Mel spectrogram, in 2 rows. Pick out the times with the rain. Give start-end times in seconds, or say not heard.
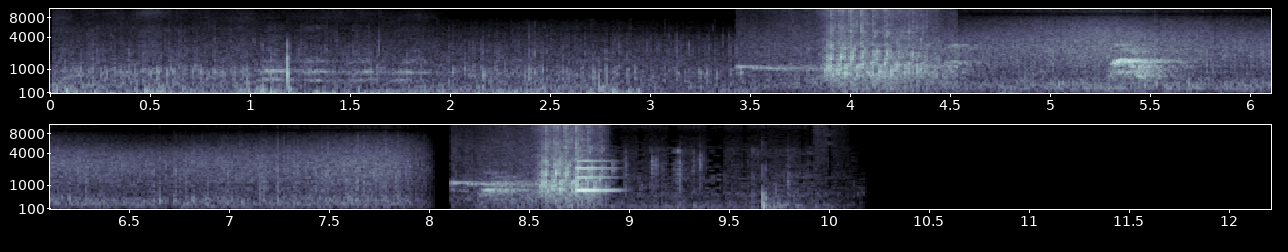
0.0-8.0.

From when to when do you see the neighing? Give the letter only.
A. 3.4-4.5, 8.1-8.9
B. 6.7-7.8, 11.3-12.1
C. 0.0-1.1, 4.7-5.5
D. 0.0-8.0
A.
